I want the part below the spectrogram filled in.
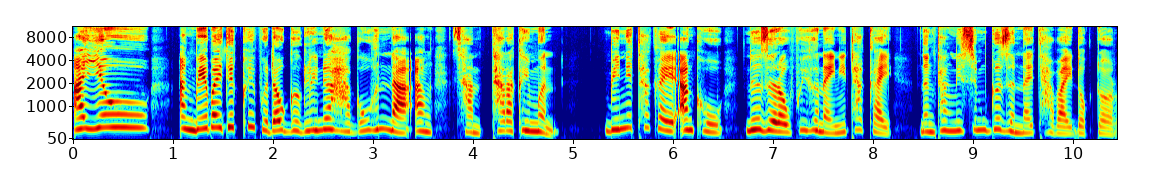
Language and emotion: Bodo, surprised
